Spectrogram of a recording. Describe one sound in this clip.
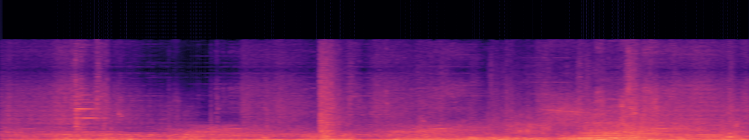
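Magic spells crackle and burst during a fantasy game battle.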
